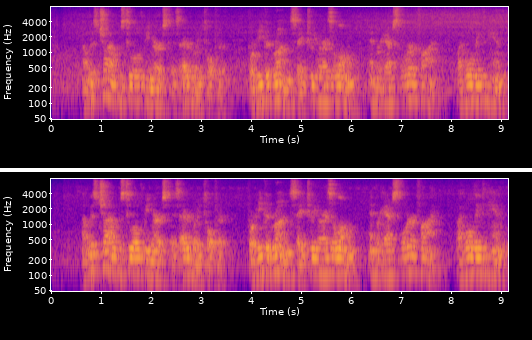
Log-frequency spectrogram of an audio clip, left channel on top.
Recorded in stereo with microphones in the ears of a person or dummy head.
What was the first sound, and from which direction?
A man speaking, 35° right (ahead or behind).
